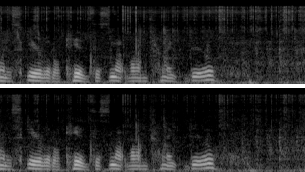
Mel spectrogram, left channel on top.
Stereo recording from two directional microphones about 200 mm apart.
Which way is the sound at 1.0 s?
5° right (ahead or behind).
